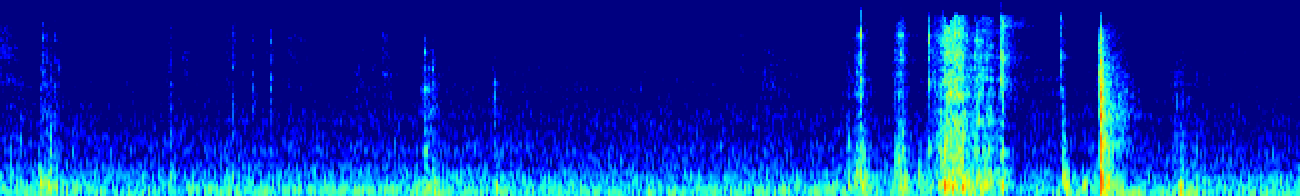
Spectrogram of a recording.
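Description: Light clicks and knocks of a wooden board and a metal-framed camping box being handled. A few scattered ticks lead into a dense run of clicks, then one sharp knock near the end.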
